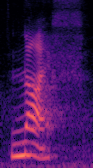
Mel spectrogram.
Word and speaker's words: knife: A K is not pronounced when it comes before an N, like knife, no, knee, knock, not, knowledge.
